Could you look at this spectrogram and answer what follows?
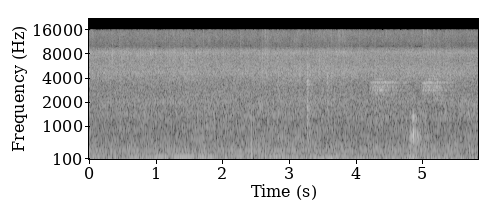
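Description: Spices such as hing, coriander-cumin powder, turmeric and red chilli powder fry in a pan at home, giving a steady close sizzle with faint scraping of stirring running throughout.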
